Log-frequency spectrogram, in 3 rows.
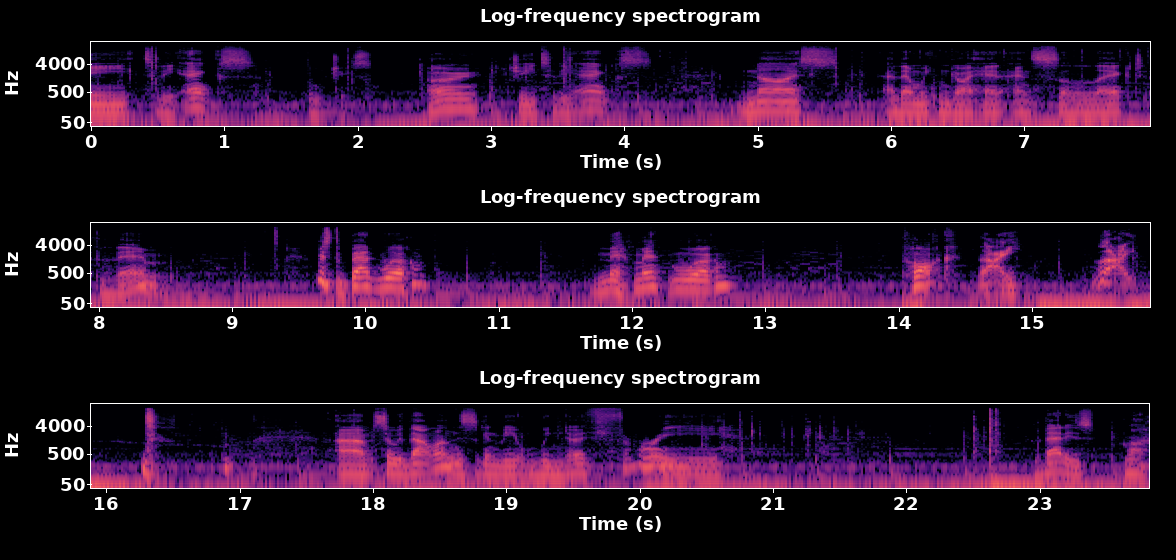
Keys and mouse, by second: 2.2 o, 2.8 g, 3.4 shift+click, 4.2-5.4 middle drag, 5.0 3, 5.4-7.5 shift+drag, 7.5 middle click, 7.6 click, 7.7-17.4 middle drag, 17.4 shift+click, 17.4 shift+middle click, 18.4-19.4 drag, 19.4 middle click, 19.6-23.8 drag.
